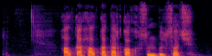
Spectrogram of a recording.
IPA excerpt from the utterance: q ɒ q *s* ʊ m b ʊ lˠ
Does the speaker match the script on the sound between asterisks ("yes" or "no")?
yes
